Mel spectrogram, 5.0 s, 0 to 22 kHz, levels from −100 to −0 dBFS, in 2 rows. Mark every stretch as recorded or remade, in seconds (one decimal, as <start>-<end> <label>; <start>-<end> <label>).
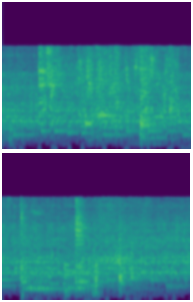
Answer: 0.0-4.3 recorded; 4.3-5.0 remade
